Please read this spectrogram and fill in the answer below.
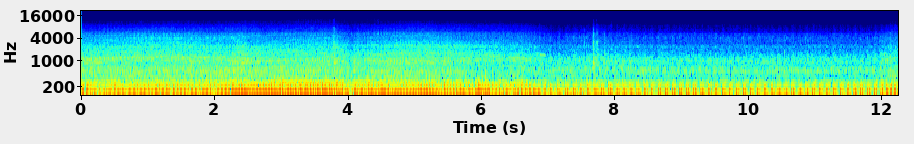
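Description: Honda CB500X's parallel-twin engine running as the motorcycle rides slowly. The engine note rises for a few seconds, then eases off about seven seconds in to a lower, pulsing run.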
